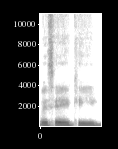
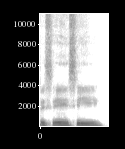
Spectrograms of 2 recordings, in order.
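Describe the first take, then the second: First: The consonant is pronounced as a kh sound. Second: The consonant is pronounced as a sh sound. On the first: "वहां मैं मैं तो उसको खा पढ़ूंगा।" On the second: "चाहे तो पढ़ सकते हैं"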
